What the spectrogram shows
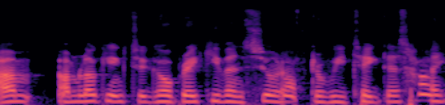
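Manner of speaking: voice breaking, cracking mid-word on "I'm". Talking through a market close, speaker's voice cracks mid-sentence. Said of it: "I had a voice crack".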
